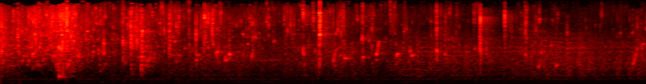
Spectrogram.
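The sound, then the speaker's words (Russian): A lid drops into water with a short splash near the start, followed by many scattered drips and a light trickle that continue to the end. “Последней в воду летит крышка.”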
